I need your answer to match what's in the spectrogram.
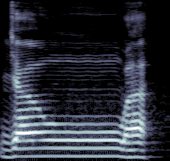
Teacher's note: so kita kurangkan sikit kadar tekanan pada huruf waw tu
